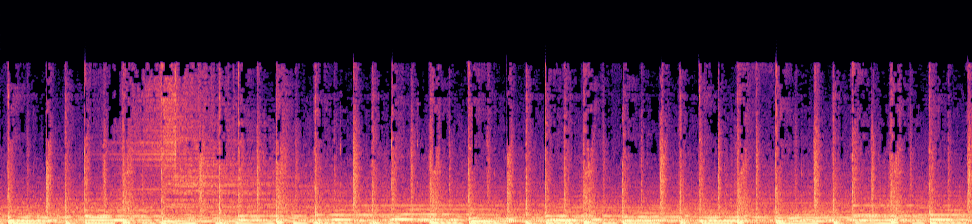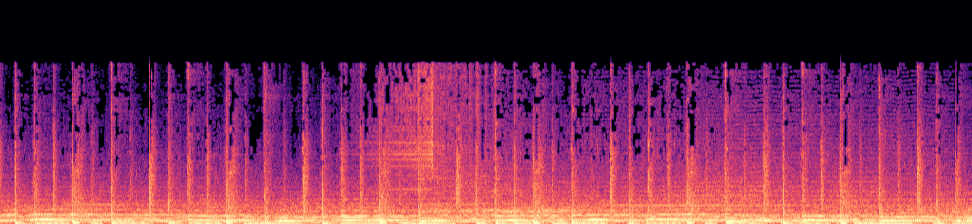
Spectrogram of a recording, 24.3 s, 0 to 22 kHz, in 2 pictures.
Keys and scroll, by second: 16.1 5, 16.5 Return.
